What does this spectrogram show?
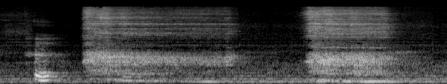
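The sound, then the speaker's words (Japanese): A performer's voice imitates loud snoring: two long, rasping, breathy snores, each lasting over a second with a short pause between them and a quick sharp intake at the start. “じゃあいびきをかくえいびきかくんですかこんなところでそんなことしてどうするんですかいやどうするんだって、まああとは私が何とかするからいいからいびきをかきなさい”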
